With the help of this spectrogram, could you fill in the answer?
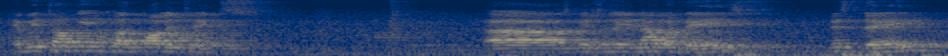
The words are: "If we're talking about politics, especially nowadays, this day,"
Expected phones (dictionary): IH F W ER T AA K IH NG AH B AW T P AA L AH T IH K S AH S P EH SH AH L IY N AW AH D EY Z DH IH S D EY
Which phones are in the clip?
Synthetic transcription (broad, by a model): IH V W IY T AA K IH NG AH B AW T P AA L AH T IH K S AH S P EH SH AH L IY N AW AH D EY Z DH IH S D EY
